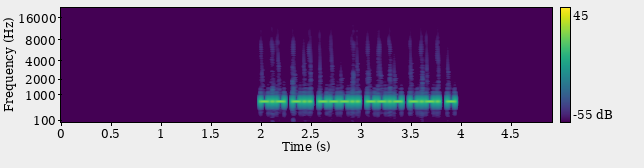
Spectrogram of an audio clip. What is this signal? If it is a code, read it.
Morse code, heard as a keyed tone, about 46 wpm, 700 Hz. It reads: KD8QCT
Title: USA Call Signs - 6 Characters - 45wpm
